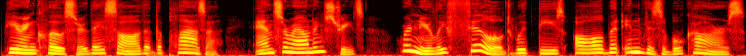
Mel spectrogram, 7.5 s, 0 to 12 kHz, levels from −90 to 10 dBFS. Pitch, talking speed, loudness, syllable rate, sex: 200 Hz, 155 wpm, -18 LUFS, 4.7 syllables/s, female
